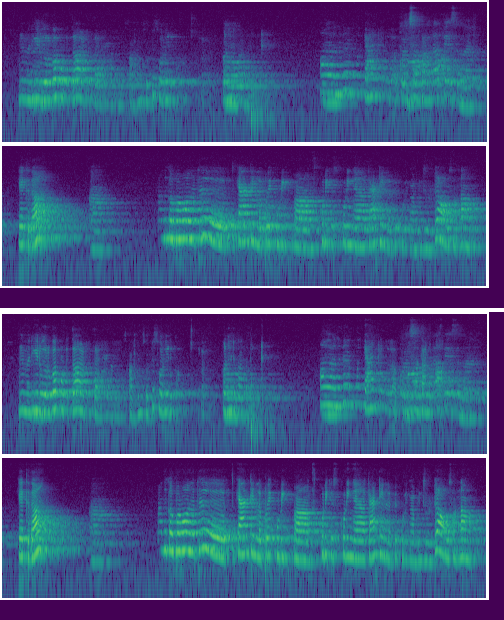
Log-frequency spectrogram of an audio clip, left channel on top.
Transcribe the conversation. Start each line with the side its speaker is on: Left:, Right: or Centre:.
Right: இந்த மாதிரி
Left: ம்
Right: இருவது ரூபா குடுத்தா எடுத்து தராங்க அப்டின்னு சொல்லிட்டு சொல்லிருக்கா சொல்லிருக்கா
Left: ஓ
Right: அந்த பைய அதுல
Left: ம்
Right: வந்துட்டு இப்ப கேன்டீன்ல அப்பமா
Left: கொஞ்ச சவுண்டா
Right: தன் ஆ
Left: பேசுங்க
Right: கேக்குதா
Left: ஆ
Right: அதுக்கப்புறமா வந்துட்டு கேன்டீன்ல போய் குடிங் ஆ குடிக்க குடிங்க கேன்டீன்ல போய் குடிங்க அப்டின்னு சொல்லிட்டு அவங்க சொன்னாங்க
